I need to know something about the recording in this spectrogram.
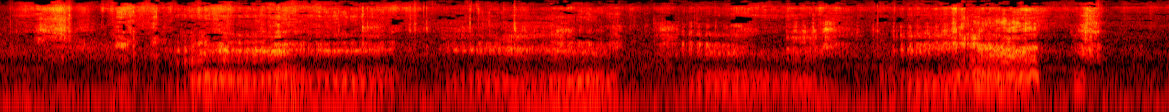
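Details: Two Jack Russell Terriers, pets from South Africa, growling in low rumbling bursts of about a second each, four or five in a row with short pauses, in a small indoor room.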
